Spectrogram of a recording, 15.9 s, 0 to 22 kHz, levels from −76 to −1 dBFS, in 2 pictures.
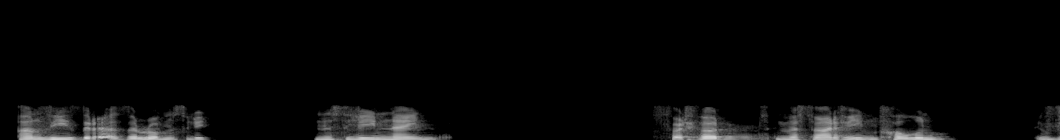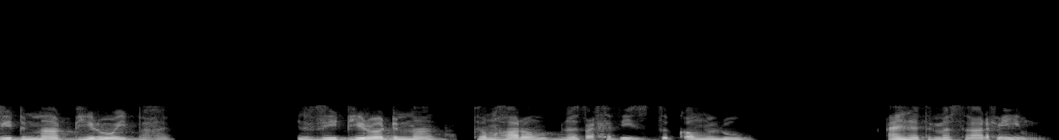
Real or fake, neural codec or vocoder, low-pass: fake; autoencoder, 22.05 kHz, a latent of 192 numbers a frame, VITS, trained on one speaker; 5.4 kHz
